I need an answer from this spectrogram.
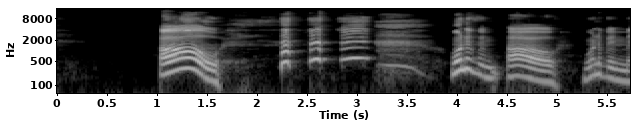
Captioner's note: chuckles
